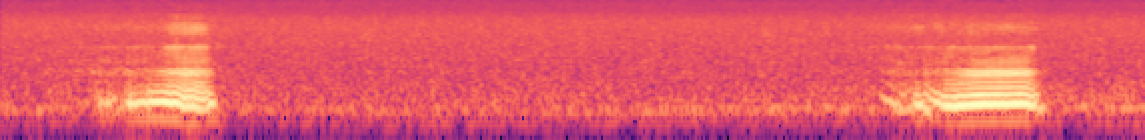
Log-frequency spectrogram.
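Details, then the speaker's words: A sleeping cat snoring: two soft buzzing snores about four seconds apart over faint room noise. "and gentlemen, doubles and Daddy is snoring."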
